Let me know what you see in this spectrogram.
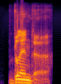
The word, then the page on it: blender: British English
